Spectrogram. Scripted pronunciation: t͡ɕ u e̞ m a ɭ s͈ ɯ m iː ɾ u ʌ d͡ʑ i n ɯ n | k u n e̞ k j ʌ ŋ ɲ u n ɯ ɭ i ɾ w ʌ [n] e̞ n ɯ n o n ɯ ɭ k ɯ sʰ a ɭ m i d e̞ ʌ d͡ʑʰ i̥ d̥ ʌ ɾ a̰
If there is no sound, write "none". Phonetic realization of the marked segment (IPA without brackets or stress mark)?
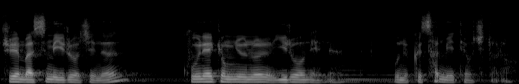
n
